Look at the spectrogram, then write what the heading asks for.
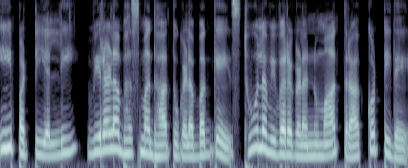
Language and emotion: Kannada, neutral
